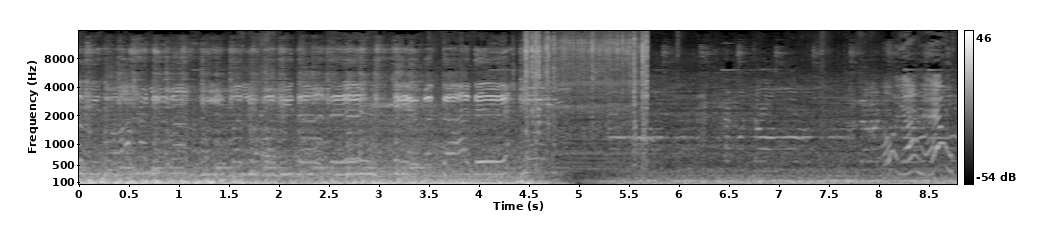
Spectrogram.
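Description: Road and engine noise inside a moving car's cabin: a heavy low rumble with music and voices over it. About five seconds in it drops to a quieter, steady rumble.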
